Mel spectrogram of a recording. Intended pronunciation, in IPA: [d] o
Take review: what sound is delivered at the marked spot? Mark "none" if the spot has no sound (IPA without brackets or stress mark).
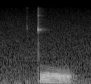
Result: t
